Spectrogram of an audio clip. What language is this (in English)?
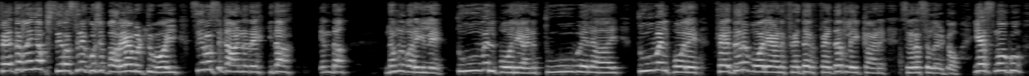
Malayalam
